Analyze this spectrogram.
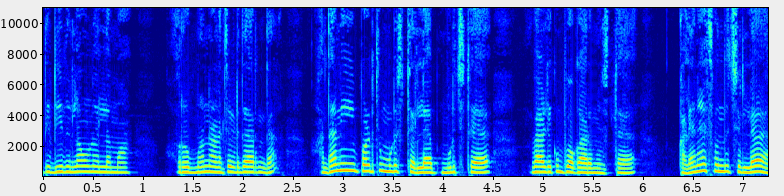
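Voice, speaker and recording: This cartoonish character voice sounds female and sits at an extremely high pitch. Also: moderate pace. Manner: bossy, commanding.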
